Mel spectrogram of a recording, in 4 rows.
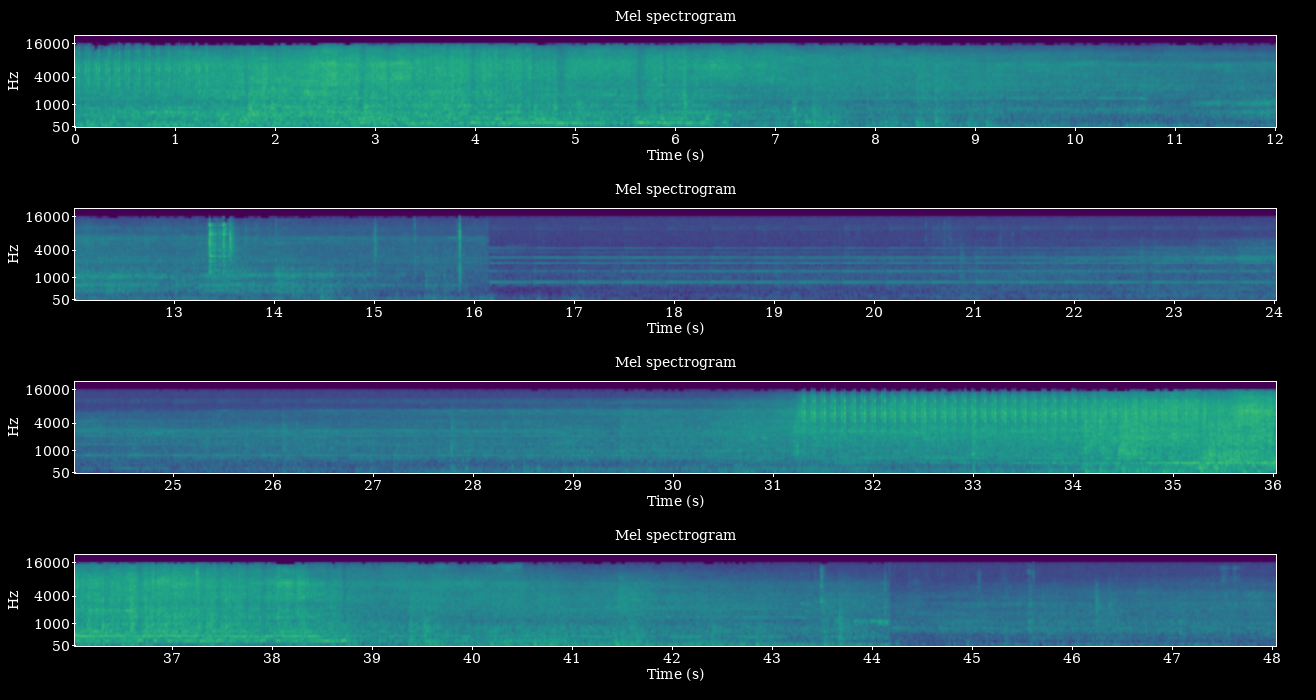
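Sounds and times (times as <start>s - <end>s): electric train approaching: 0.0s - 48.0s
steady ringing tone: 8.5s - 10.8s, 16.2s - 35.2s.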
